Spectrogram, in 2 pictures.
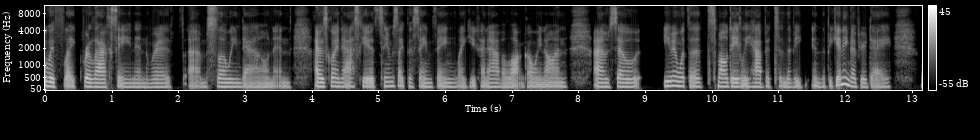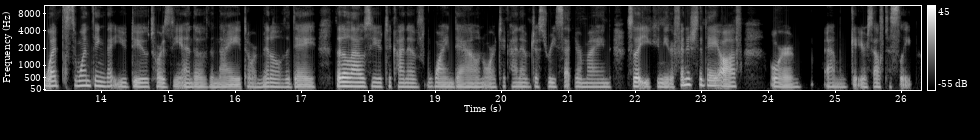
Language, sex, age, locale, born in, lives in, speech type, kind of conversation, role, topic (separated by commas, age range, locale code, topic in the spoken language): English, female, 30-34, en-US, United States, United States, conversation, unstructured, none, What small daily habit makes your day feel easier, and how did it become meaningful to you?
